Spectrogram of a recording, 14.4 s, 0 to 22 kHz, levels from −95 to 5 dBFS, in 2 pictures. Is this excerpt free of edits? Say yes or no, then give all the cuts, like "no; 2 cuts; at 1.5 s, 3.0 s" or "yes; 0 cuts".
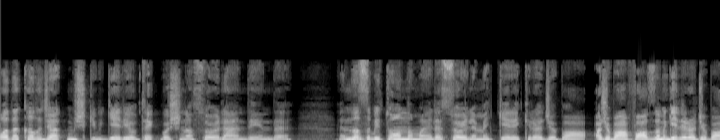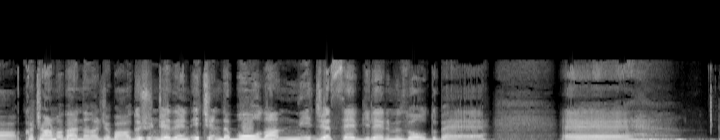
yes; 0 cuts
